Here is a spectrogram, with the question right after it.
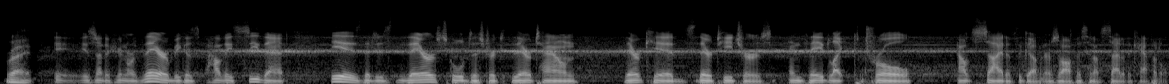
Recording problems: echo of what is said; strong; throughout; 280 ms later, 9 dB below the speech
muffled; slightly; fading above 3.5 kHz

